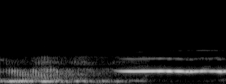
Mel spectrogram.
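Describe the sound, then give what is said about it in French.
Humpback whale vocalization: a low, rough moaning sound gives way to a long, steady, clear tonal note that holds to the end, with no voices present. “Et là, peut-être pour la première fois, on a le témoignage émotionnel de la baleine à bosse.”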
